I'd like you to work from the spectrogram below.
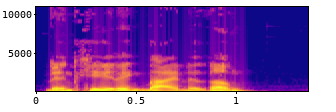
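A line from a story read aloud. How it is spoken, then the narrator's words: Cold reply. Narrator (Vietnamese): Tên mặt đen lạnh lùng trả lời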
